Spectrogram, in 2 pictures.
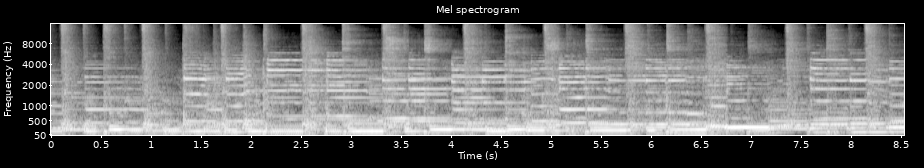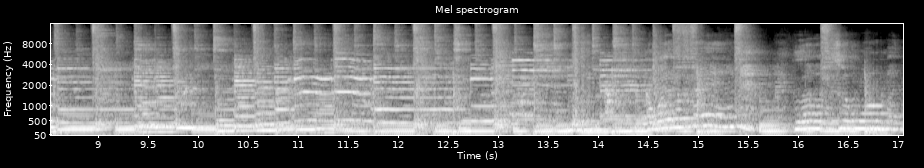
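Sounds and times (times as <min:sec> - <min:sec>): electric guitar lead: 0:00.0 - 0:16.6
blues rock band playing: 0:00.0 - 0:17.0.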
